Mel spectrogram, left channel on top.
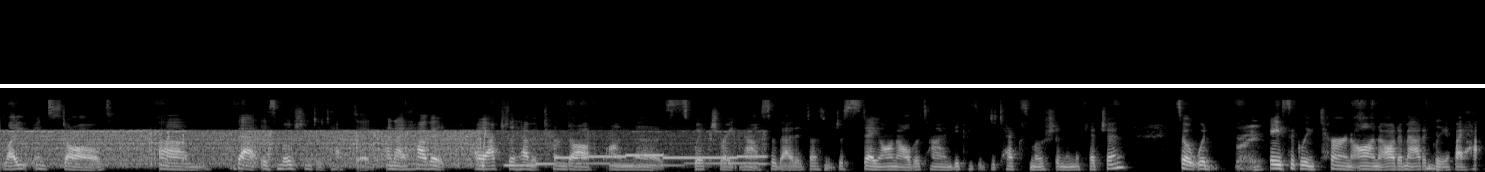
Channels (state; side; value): silent; left; digital silence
